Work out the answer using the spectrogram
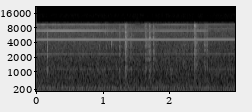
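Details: Joule thief circuit on a small salvaged toroid, lighting a CFL from a roughly 1.3 V battery. A steady high-pitched oscillator whine holds throughout, with a few faint handling clicks; running normally.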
